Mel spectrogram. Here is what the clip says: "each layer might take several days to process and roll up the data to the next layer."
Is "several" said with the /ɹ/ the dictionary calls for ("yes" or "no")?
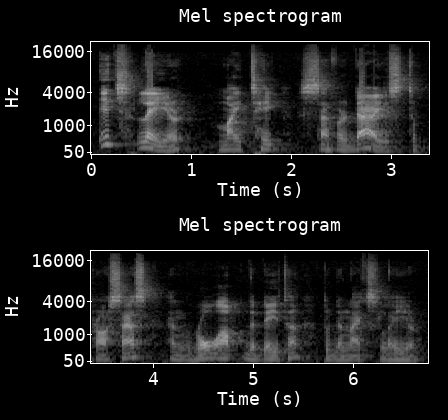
no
